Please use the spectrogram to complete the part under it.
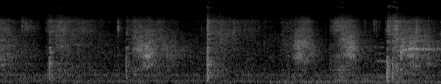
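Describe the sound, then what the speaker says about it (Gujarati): Dhani mamara chevdo, puffed rice and popped sorghum with spices, being stirred and tossed in a pan: a steady dry rustling with several sharp scraping strokes, close and alone with no voices. "એકદમ સરસ એવું મિક્સ કરી લેવાનું છે."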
